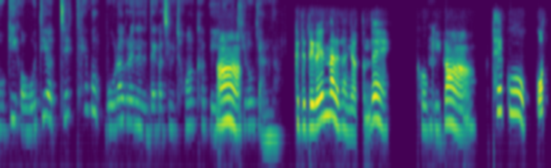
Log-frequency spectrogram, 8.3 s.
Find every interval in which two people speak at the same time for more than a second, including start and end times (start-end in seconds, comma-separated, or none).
none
